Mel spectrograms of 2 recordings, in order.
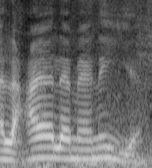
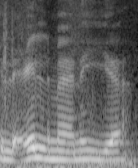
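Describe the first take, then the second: First: It begins with a long 'aa', like 'aalam'. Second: It begins with a short 'i', like 'ilm'. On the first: The word comes from the word for world. The speaker calls it right. "أنا على فكرة بقولها العالمانية ... لأنها من العالم" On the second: The word comes from the word for knowledge. The speaker calls it wrong. "مش العلمانية ... مش من العلم"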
